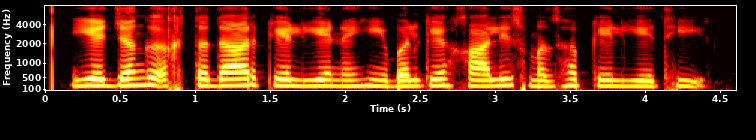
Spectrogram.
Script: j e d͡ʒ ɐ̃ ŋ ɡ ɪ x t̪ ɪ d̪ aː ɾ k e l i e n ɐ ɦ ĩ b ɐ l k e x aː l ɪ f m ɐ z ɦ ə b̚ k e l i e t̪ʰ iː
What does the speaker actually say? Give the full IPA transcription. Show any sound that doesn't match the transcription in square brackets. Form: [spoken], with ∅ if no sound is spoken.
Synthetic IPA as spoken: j e d͡ʒ ɐ̃ ŋ ɡ ɪ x t̪ ɪ d̪ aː ɾ k e l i e n ɐ ɦ ĩ b ɐ l k e x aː l ɪ [s] m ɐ z ɦ ə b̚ k e l i e t̪ʰ iː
